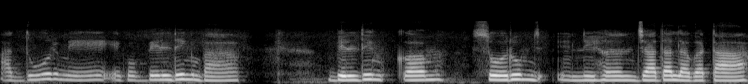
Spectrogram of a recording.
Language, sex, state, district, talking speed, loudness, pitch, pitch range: Bhojpuri, female, Uttar Pradesh, Deoria, 95 wpm, -16 LUFS, 200 Hz, 190-210 Hz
